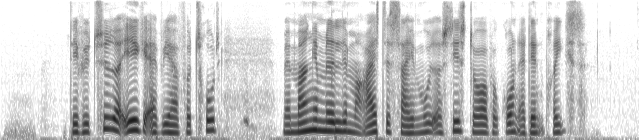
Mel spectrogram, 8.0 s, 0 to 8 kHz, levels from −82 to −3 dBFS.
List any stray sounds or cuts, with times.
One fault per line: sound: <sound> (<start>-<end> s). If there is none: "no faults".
sound: whoosh (3.0-3.2 s)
